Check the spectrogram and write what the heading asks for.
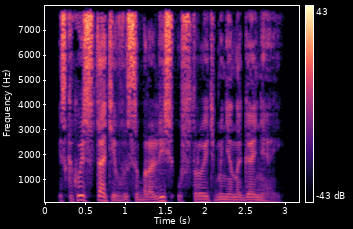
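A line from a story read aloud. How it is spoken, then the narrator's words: Grim smirk. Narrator (Russian): Она мрачно усмехнулась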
